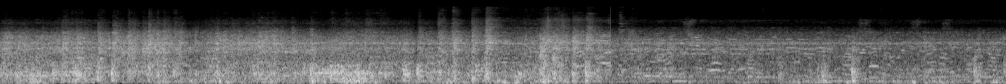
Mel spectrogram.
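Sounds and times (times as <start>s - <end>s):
wheels clacking over rail joints: 0.0s - 6.3s
train rumbling: 0.0s - 10.0s.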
